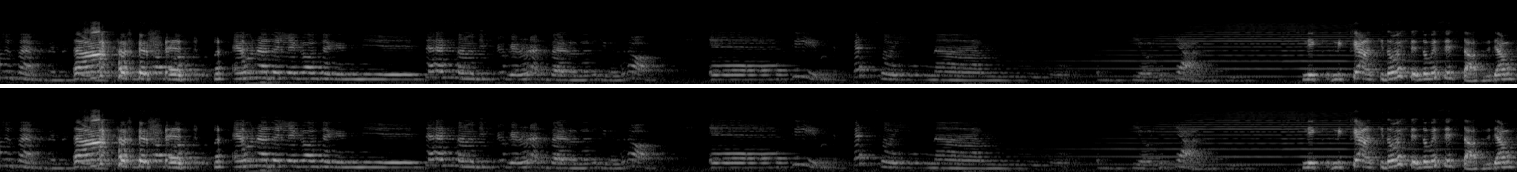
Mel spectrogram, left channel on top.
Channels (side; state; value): both; identical; correlation 1.00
